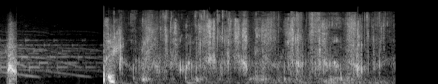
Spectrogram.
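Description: A cartoon creature munches and chomps noisily on food.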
